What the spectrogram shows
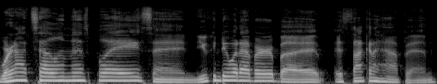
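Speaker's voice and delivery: loud, sassy, put-out comeback. Retelling what a character says at a meeting: imitating a sassy retort. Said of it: "pretty sassy".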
